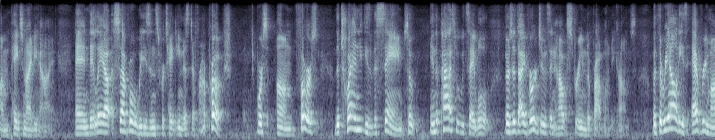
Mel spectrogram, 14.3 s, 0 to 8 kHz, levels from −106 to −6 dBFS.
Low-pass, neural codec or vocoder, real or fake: 7.2 kHz; codec, 24 kHz, 0.9 kbps, WavTokenizer, small release; fake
